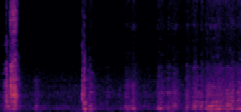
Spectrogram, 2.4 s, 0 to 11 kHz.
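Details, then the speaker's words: Akai VR-X475EGN multi-standard VHS recorder after an earlier gear noise, possibly contamination, was gone: clicks, then a steady rising whirr on rewind with no knocking; normal tape rewind. "smooth no knocking that's really good i'm so pleased"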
